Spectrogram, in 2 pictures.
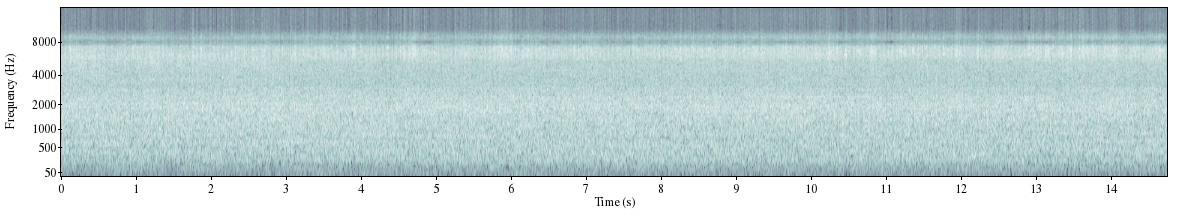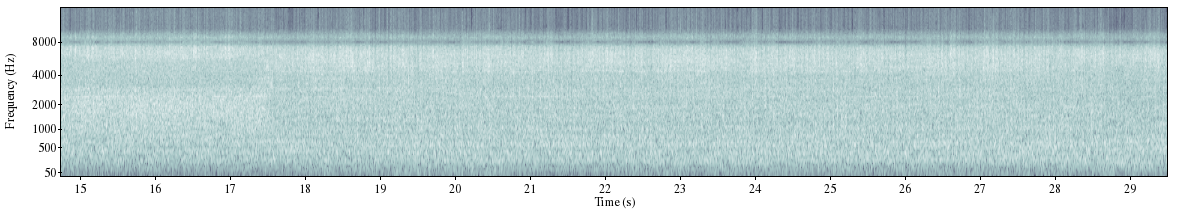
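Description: Coastguard helicopter hovering low overhead: very loud, steady rotor and turbine noise with downwash buffeting the microphone.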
